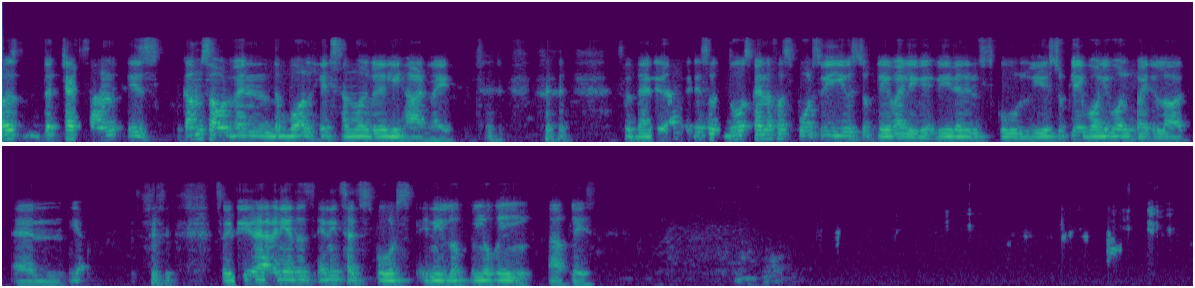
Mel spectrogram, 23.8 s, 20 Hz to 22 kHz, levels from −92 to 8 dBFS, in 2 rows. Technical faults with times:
6.71-6.83 VoIP packet loss concealed by the speech codec
8.69-8.77 VoIP packet loss concealed by the speech codec
11.27-11.37 VoIP packet loss concealed by the speech codec
20.97 VoIP packet loss concealed by the speech codec

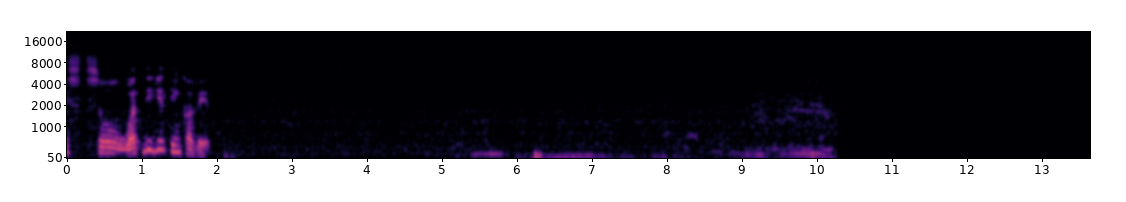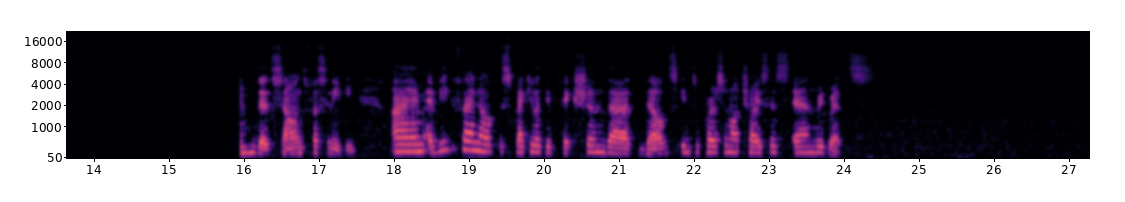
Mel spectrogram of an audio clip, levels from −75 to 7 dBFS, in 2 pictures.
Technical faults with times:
15.81-15.94 clipped start after a pause

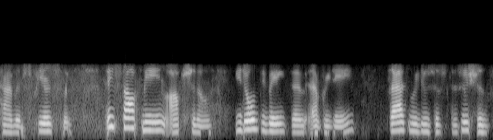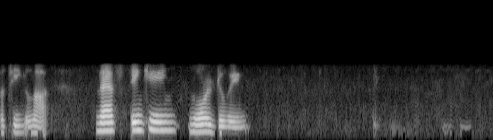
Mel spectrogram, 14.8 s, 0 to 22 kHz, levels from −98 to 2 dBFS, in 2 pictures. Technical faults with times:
0.00-14.80 Codec 2 vocoder
6.62-6.91 bit errors on digital voice radio

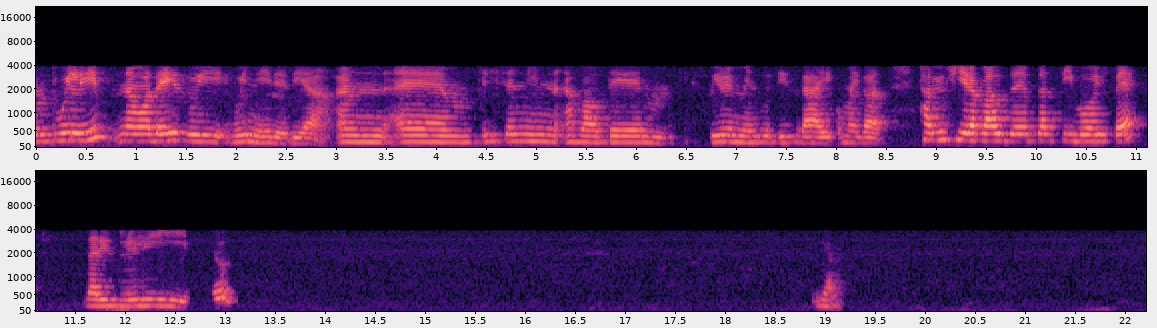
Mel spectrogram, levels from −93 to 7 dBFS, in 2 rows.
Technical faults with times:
none

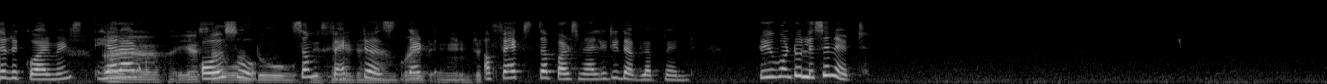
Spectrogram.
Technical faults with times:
none

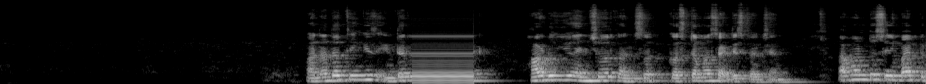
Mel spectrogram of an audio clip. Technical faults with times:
4.13-4.74 system hang loop

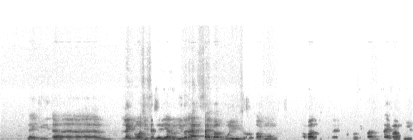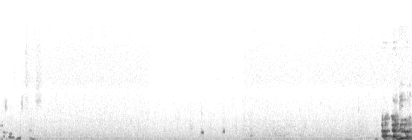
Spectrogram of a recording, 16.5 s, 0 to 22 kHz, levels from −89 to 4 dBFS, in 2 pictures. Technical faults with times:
3.07-3.27 speech suppressed in double talk
3.08-3.12 other side's voice leaking through
4.90-4.96 other side's voice leaking through
4.90-5.13 speech suppressed in double talk
6.04-7.39 speech suppressed in double talk
7.65-8.58 speech suppressed in double talk
12.26-12.35 other side's voice leaking through

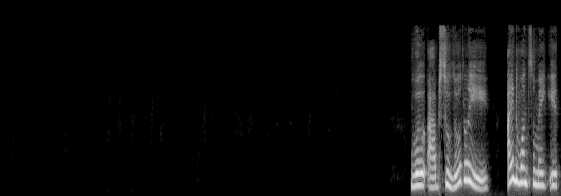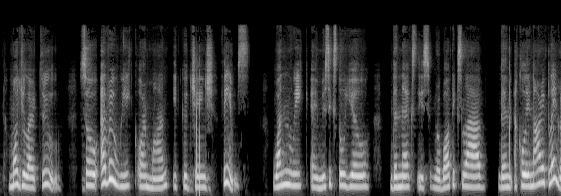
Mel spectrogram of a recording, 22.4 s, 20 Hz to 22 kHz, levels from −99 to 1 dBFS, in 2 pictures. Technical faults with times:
15.15-15.23 loud pop
21.41-21.43 loud pop

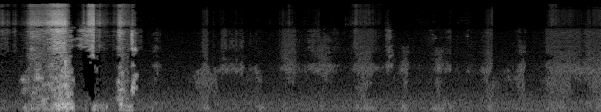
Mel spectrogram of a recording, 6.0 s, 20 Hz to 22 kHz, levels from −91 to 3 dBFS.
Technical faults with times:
0.00-0.29 speech suppressed in double talk
0.72-1.41 speech suppressed in double talk
1.69-3.54 background gated by the echo canceller
3.87-3.93 speech suppressed in double talk
4.23-5.46 background gated by the echo canceller

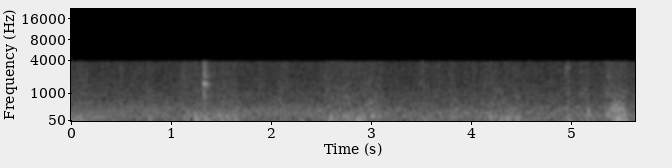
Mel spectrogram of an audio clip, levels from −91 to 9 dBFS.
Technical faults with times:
0.00-5.64 G.726 ADPCM

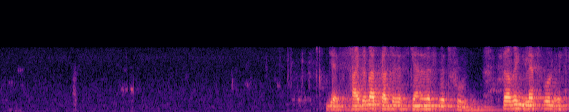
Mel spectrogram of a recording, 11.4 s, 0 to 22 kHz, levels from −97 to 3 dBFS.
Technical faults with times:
0.00-11.39 GSM full-rate codec
1.90-1.92 lost GSM frames
4.13-7.75 CD scratch ticks
5.64-5.66 lost GSM frames
7.58-7.61 lost GSM frames
9.42-9.54 lost GSM frames

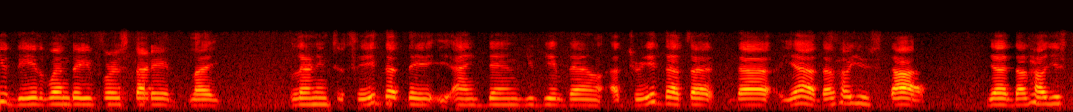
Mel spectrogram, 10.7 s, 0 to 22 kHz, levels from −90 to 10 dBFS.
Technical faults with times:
3.34-3.61 speech suppressed in double talk
3.87-3.93 other side's voice leaking through
3.95-4.02 speech suppressed in double talk

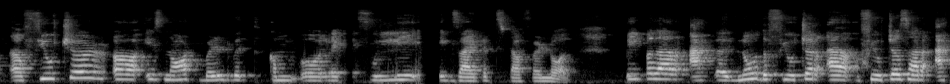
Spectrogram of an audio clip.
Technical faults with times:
2.89-4.19 repeated stalls (stutter)
4.19-4.42 call audio freeze
5.36-6.66 jitter buffer slow-down

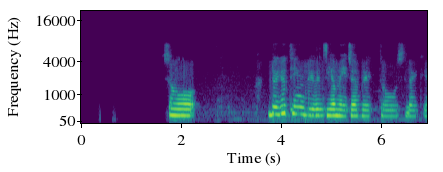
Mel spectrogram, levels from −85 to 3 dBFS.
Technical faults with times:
0.00-6.92 channel delay (comb filtering)
4.49-4.63 VoIP packet loss concealed by the speech codec
6.05-6.08 VoIP packet loss concealed by the speech codec

